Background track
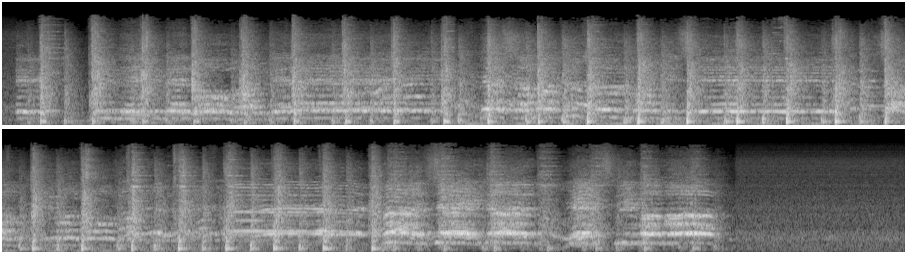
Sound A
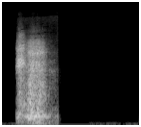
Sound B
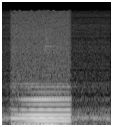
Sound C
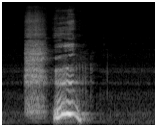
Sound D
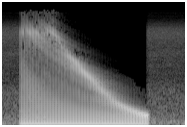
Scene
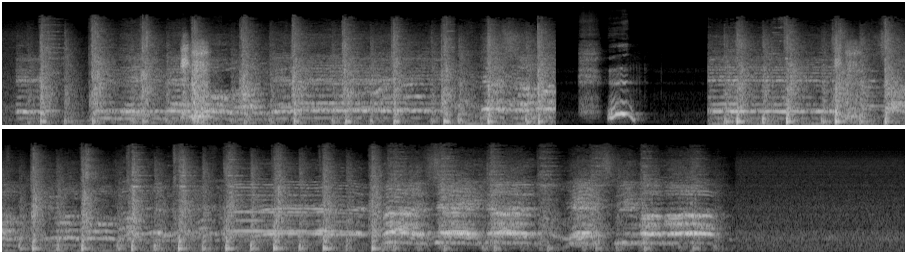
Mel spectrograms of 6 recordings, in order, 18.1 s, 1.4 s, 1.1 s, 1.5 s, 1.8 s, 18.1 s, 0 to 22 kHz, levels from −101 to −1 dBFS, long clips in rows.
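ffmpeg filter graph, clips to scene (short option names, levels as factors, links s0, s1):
-filter_complex "[1:a]asplit=2[s0][s1];[0:a]volume=0.282,asplit=2[s2][s3];[s2]atrim=end=5.544[s4];[3:a]atrim=end=1.53,asetpts=PTS-STARTPTS,volume=0.355[s5];[s3]atrim=start=7.066[s6];[s0]atrim=end=1.37,asetpts=PTS-STARTPTS,volume=0.398,afade=t=in:d=0.004:c=hsin,afade=t=out:st=1.366:d=0.004:c=hsin,adelay=1640[s7];[s1]atrim=end=1.37,asetpts=PTS-STARTPTS,volume=0.141,afade=t=in:d=0.004:c=hsin,afade=t=out:st=1.366:d=0.004:c=hsin,adelay=8170[s8];[s4][s5]acrossfade=d=0.004:c1=hsin:c2=hsin[s9];[s9][s6]acrossfade=d=0.004:c1=hsin:c2=hsin[s10];[s10][s7][s8]amix=inputs=3:normalize=0"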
